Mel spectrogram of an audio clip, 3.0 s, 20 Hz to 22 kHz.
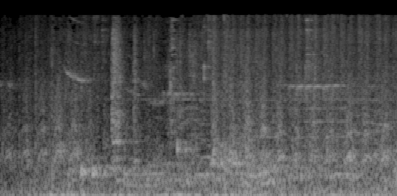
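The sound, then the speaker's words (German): About two dozen excited white pigeons coo and murmur continuously in their wooden loft on a university biology campus in Martinsried near Munich, with bursts of wing flapping and rustling mixed in, fairly loud throughout. “Aufgeregt flattern und schnattern sie durcheinander, die vielleicht 2 Dutzend weißen Tauben in ihrem Holzverschlag auf dem Biocampus der LMU in Martinsried bei München.”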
